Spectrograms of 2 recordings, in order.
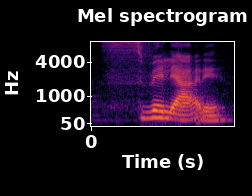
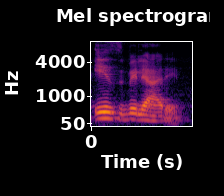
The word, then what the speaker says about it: svegliare: O S, quando tiver um S mudo, assim, S, depois consoante, vocês têm que falar com som de cobrinha, ó. Svegliare, tá bom? Não é esvegliare, é svegliare, com som de cobrinha.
